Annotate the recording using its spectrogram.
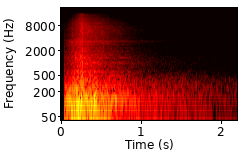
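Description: A whoosh sound effect that starts suddenly and fades away over about a second and a half, typical of an edited intro transition.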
